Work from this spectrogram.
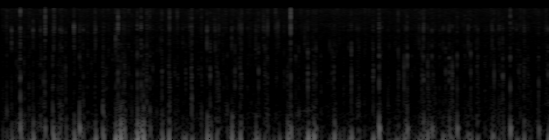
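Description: Fingertips and nails tap rapidly and unevenly on the side panels of a white Nike sneaker with a synthetic upper. The sound is a dense stream of short, dull, low thumps that die away almost instantly, with faint brighter ticks from the nails.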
